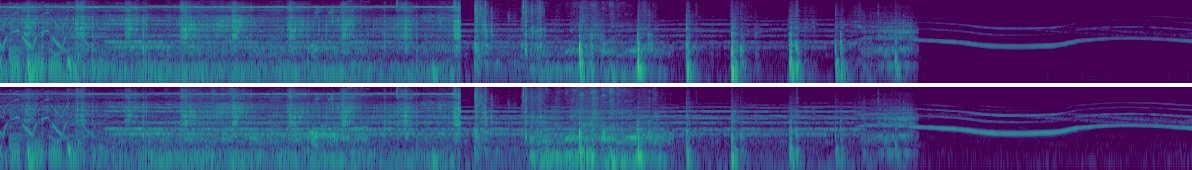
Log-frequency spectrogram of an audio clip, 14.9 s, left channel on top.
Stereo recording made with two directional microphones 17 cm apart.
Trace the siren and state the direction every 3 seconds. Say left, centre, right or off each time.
centre, right, right, right, right.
